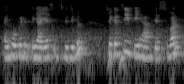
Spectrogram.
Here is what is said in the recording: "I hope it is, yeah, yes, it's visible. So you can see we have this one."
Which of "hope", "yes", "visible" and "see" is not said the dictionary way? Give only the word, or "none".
none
